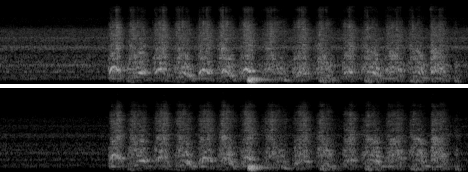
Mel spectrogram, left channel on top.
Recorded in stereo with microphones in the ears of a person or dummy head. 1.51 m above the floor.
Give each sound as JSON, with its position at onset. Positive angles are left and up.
{"t": 1.1, "sound": "scissors", "side_deg": 55, "distance_m": 1.1}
